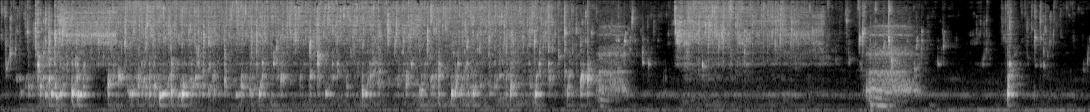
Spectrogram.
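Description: After drinking a lot of fluids, a person urinates: a urine stream splashes loudly and steadily into water for several seconds, stops briefly, gushes again in a shorter burst, then tapers off into a few scattered drips. No one speaks.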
